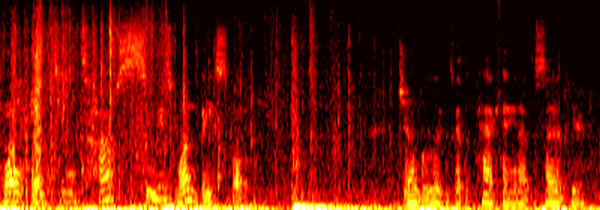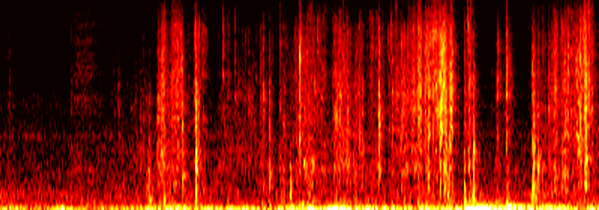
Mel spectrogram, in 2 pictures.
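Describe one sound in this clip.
Plastic wrap crinkles.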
